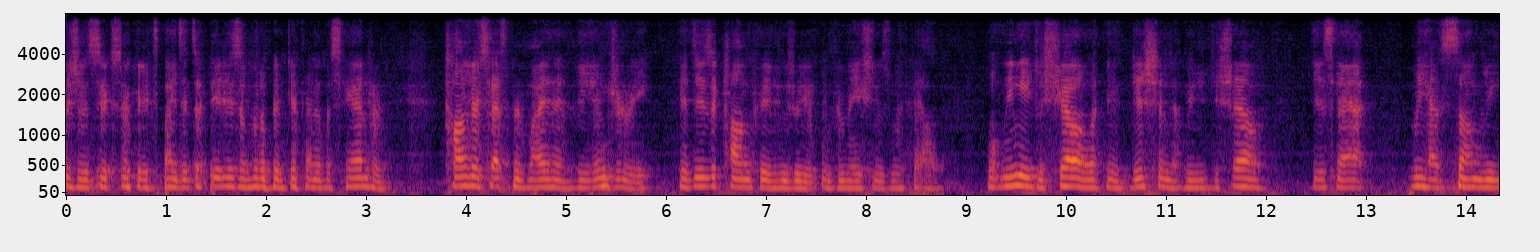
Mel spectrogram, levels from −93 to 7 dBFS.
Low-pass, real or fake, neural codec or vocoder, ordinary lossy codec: 7.2 kHz; fake; codec, 24 kHz, 1 kbps, SNAC; Opus, 24 kbps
